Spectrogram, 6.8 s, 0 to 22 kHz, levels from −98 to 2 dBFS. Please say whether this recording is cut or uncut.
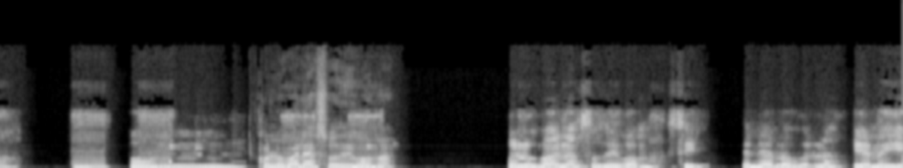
uncut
